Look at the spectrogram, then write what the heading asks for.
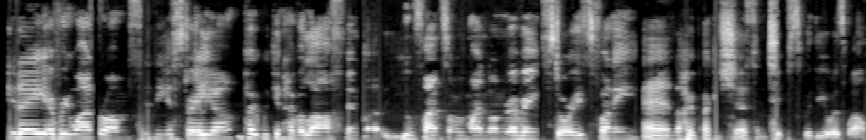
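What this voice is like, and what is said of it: Australian accent. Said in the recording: “you have a pretty good Australian accent”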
